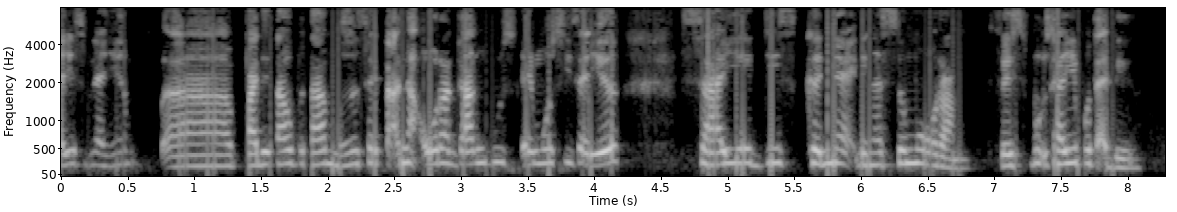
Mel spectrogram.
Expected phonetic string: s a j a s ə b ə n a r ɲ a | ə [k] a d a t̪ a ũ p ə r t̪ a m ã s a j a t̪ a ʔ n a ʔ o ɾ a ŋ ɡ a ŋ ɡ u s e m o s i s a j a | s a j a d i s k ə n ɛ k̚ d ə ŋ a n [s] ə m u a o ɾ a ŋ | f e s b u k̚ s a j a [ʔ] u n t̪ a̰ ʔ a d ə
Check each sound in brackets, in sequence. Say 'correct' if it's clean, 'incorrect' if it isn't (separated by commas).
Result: incorrect, correct, incorrect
